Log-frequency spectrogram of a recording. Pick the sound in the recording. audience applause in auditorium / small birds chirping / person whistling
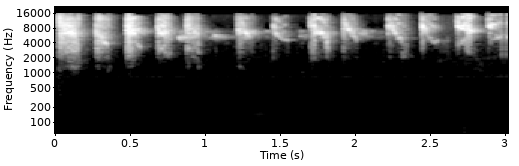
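small birds chirping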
